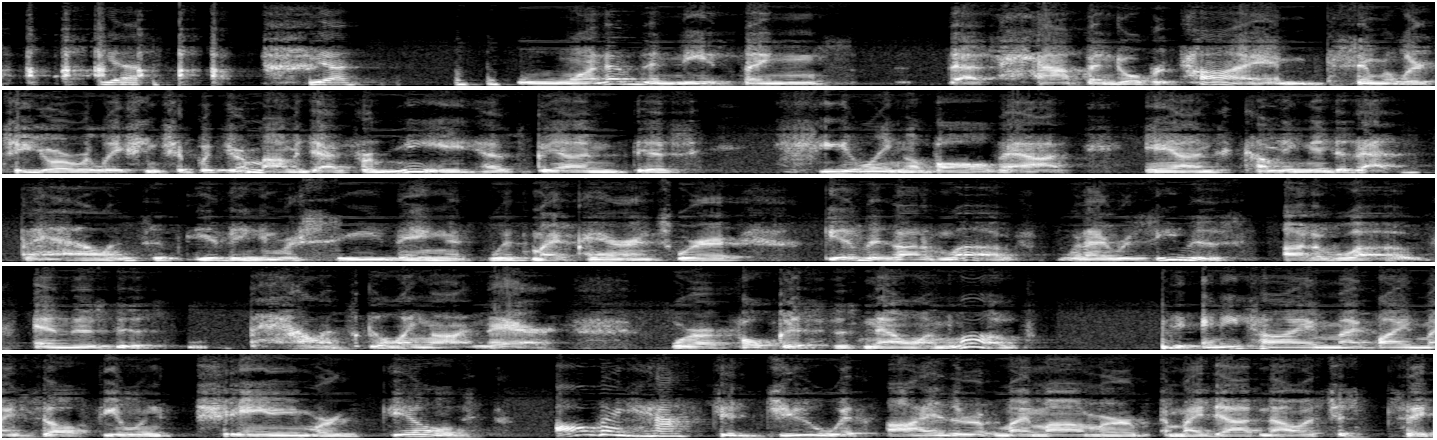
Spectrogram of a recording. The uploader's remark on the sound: Pay Me What I'm Worth conference-call based classes. We record (then broadcast) our classes.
